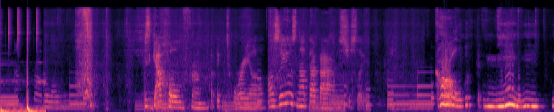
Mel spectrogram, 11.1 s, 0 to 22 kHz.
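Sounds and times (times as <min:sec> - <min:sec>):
zipper pulled open: 0:01.5 - 0:02.2.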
